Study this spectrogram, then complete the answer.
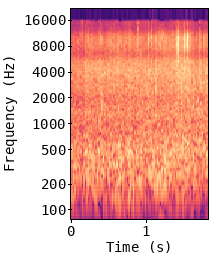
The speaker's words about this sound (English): San Rafael as this second wave of rain and wind is blowing through right now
